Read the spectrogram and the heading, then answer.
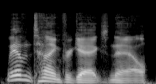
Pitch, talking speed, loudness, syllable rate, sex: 115 Hz, 230 wpm, -17 LUFS, 4.9 syllables/s, male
